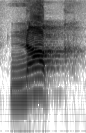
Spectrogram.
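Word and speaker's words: know: के को नहीं पढ़ेंगे नो इसे नाउ नहीं पढ़ेंगे ठीक है नो नो भी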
